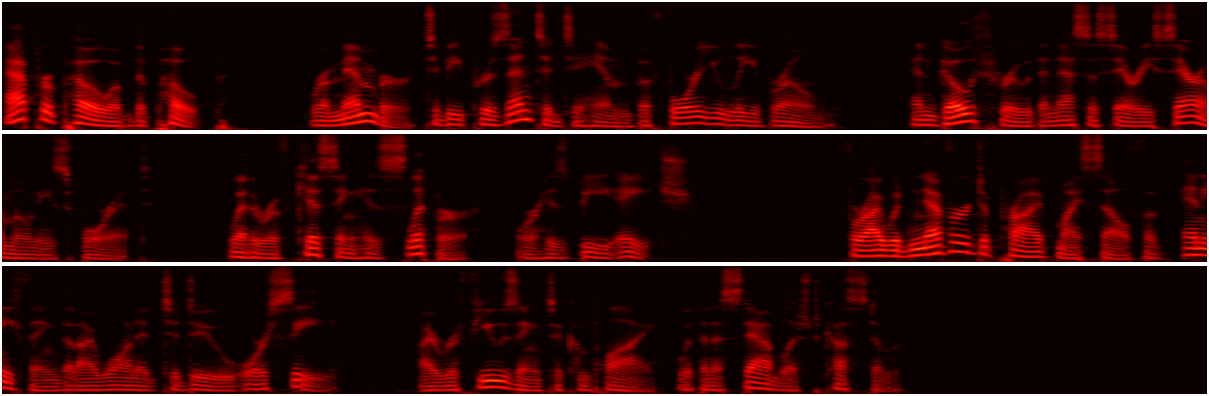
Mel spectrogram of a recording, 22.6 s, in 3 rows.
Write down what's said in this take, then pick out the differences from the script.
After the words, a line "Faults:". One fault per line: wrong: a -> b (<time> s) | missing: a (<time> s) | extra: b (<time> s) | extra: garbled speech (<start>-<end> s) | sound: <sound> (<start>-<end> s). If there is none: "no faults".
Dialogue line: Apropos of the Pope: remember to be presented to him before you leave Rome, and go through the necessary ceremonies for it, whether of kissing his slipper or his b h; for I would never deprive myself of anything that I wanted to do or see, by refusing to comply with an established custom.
Apropos of the Pope: remember to be presented to him before you leave Rome, and go through the necessary ceremonies for it, whether of kissing his slipper or his b h; for I would never deprive myself of anything that I wanted to do or see, by refusing to comply with an established custom.
Faults:
no faults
